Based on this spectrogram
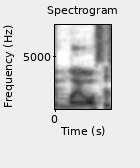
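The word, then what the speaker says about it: meiosis: एनमल काम करना है आप लोग इसे मायोटिक भी बोल सकते हो मयोटिक भी बोल सकते हो जो लोग इसे मायोसिस प्रोनाउंस करते हैं वो इसे मायोटिक पटस बोलते हैं और जो लोग देसी स्टाइल में इसे मयोसिस कहते हैं वो इसे मयोटिक अपटर्स बोलते हैं मोस्ट इपोर्ट थिंग इज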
